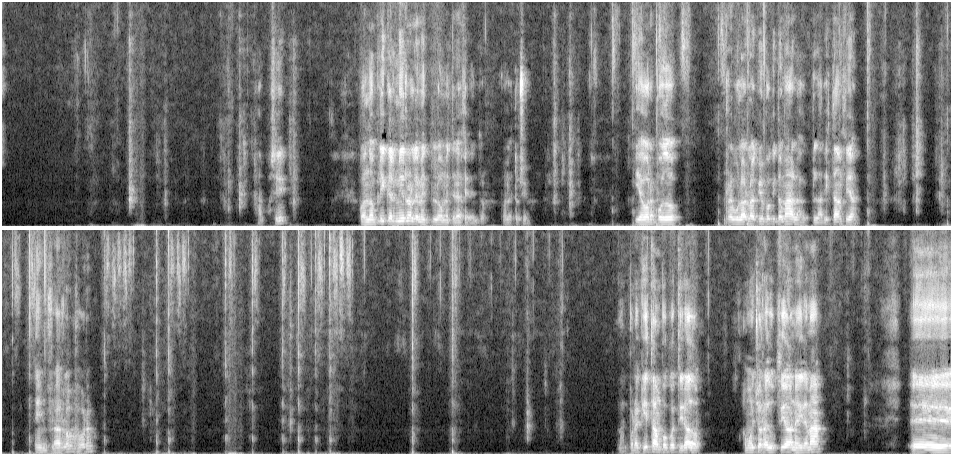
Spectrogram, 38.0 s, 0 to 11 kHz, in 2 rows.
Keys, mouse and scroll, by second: 0.0-0.4 scroll down 1, 1.9 middle click, 3.1 alt+s, 4.4 shift+click, 4.9-11.8 shift+middle drag, 5.8 o, 11.3 Tab, 11.8-15.3 shift+drag, 15.3-16.8 middle drag, 16.8-19.0 shift+drag, 19.2 click, 19.9-21.1 middle drag, 21.1-22.2 drag, 21.8 f, 22.3 click, 22.9 middle click, 23.5-26.3 drag, 26.3 middle click, 27.2 click, 27.5 middle click, 28.0 click, 28.4-37.9 middle drag.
